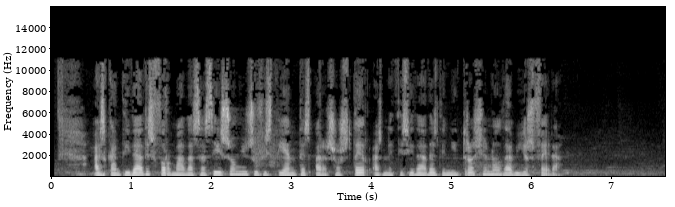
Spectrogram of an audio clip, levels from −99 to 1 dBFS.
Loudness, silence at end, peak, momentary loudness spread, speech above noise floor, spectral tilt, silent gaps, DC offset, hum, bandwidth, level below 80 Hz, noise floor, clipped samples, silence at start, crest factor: -24 LUFS; 1.25 s; -6 dBFS; 8 LU; 32 dB; -4.5 dB/octave; none; under 0.1%; none; 11.5 kHz; -60 dBFS; -57 dBFS; under 0.1%; 0.1 s; 20 dB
